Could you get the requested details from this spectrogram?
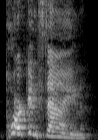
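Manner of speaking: slow, loud horrified reveal; horrified gasp. A narrator's reading. Inventor pig realising his creation is a monster, horrified. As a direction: drag out Porkenstein in horror. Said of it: "Doctor Pig gasped".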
